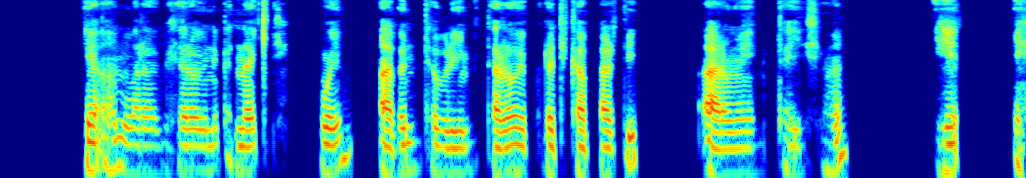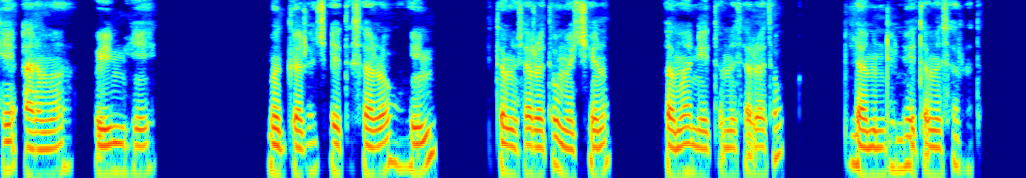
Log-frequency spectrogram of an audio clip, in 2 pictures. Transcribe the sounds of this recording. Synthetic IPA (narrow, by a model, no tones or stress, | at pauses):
jɛʔamwaɾabiheɾawinɨkʼɨnːakʼe̥ | wɔjɪm | ʔaβɨnt̪ʰɨβlujɛmːit̪ʼːərːawjɛpʰo̞lət̪ʰi̥kʰapʰaɾt̪ʰi | aɾmajɛmːit̪ʰːajːsiho̞n | h | ɪhe̞ʔaɾmawɔjɪmhe | məɡːələt͡ʃʼajɛt̪ʰə̥sərːawwɔjɪm | jɛt̪ʰəməsərːət̪ʰəwmət͡ʃʼːenəw | b̥əmanːjɛt̪ʰəməsə̰rːət̪ʰəw | ləmɨnd̪ɨnːowjɛt̪ʰəməsərːət̪ʰəw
